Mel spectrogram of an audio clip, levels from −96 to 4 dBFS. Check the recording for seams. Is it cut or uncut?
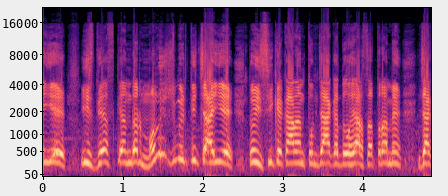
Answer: uncut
